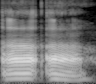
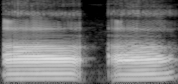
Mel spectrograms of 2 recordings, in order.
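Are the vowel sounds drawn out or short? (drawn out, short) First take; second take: short; drawn out. First: The vowels are kept short. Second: The vowels are drawn out long. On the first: The speaker calls it right. "এইভাবে আমরা উচ্চারণ করব।" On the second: The speaker calls it wrong. "কখনোই হরকতের উচ্চারণ লম্বা করা যাবে না। যদি করি আ আ তাহলে এটা আমাদের ভুল।"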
